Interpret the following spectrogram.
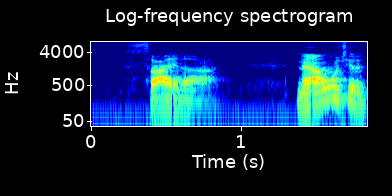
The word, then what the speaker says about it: Sidon: be unto Zidon, or which is pronounced Sidon with an S. It's the same thing. If you look in the New Testament, you'll see it pronounced Sidon.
